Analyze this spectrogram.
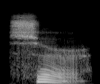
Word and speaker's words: si: associated with the heart SI pronounced like Sir with a slow exhale which is associated with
